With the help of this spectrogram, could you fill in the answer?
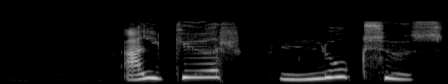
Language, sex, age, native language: Icelandic, male, 10, Icelandic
